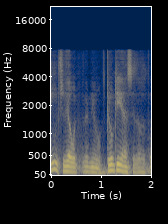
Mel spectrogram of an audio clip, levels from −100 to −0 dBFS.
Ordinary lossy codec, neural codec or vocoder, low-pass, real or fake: none; codec, 16 kHz, 0.5 kbps, FreqCodec, larger model; none; fake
